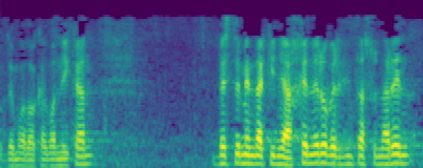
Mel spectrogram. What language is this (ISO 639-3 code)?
eus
